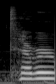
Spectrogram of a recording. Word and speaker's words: taro: Taro root? No, taro. That's how you pronounce it.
